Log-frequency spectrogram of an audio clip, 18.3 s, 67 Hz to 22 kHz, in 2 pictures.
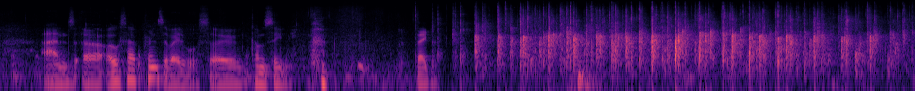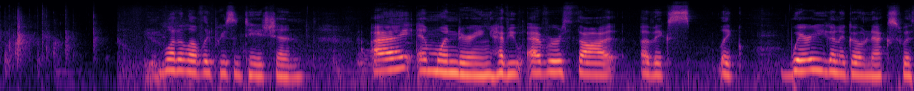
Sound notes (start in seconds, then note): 4.2 applause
